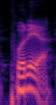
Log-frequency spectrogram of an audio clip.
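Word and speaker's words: Poret: Porrett. – Jag inledde ju med att säga Emilia De Porrett. Ja. För den franska stavningsregeln föreskriver ju att T inte ska uttalas.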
